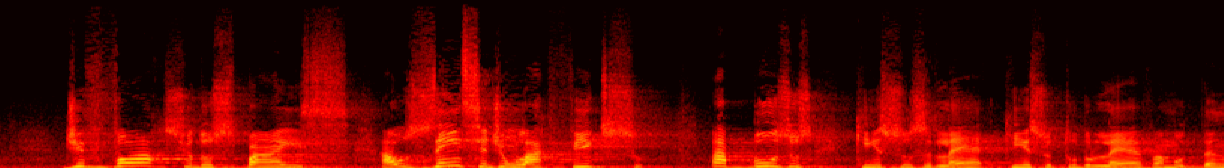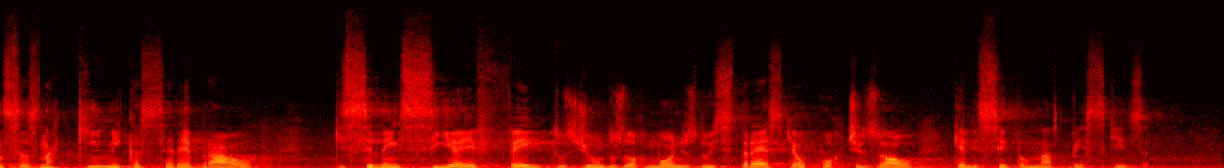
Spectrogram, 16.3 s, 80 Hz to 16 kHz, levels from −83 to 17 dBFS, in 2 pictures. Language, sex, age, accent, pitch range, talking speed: Portuguese, male, 40-59, Brazilian, 130-175 Hz, 135 wpm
